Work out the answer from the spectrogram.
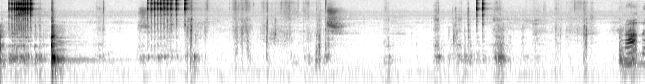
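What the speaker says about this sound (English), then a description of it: "Pull till you hear it click if you're using a wrench." A ratchet wrench clicks while loosening the blade bolt on a Toro mower, with a wooden block holding the blade: sharp, irregular clicks and rattles in short bursts separated by quiet gaps.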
